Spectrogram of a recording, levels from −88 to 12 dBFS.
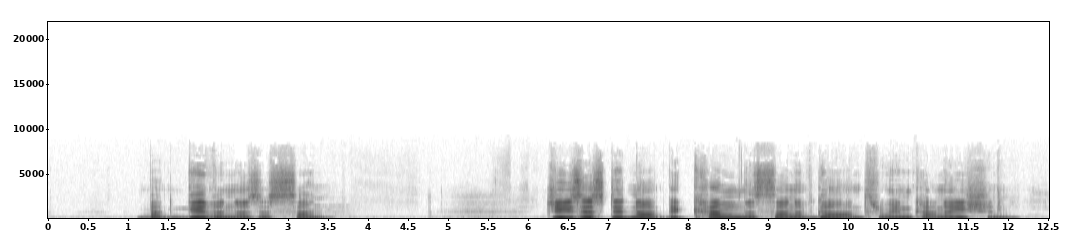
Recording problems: wrong speed and pitch; too slow and too low; 0.5 times normal speed

